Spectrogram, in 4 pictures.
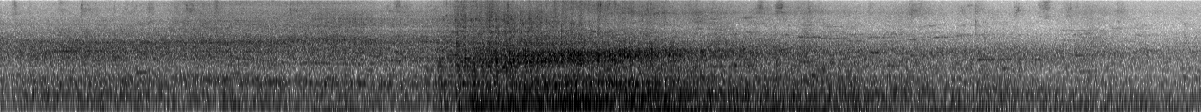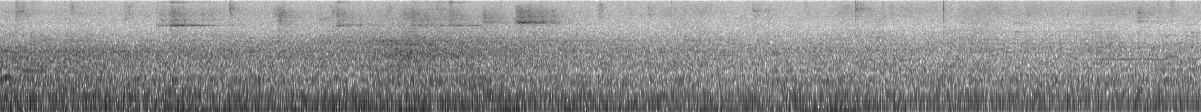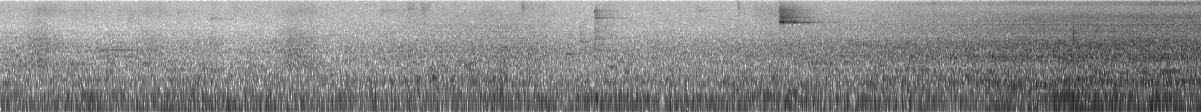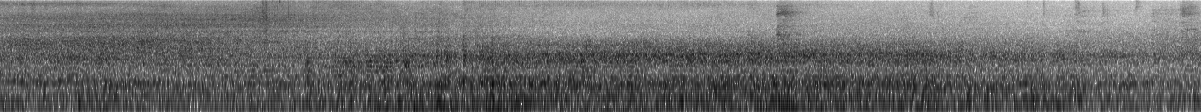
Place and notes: Tyrševa ulica, Gregorčičeva ulica, Maribor, Slovenia - corners for one minute
one minute for this corner - tyrševa ulica and gregorčičeva ulica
